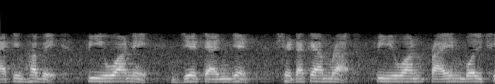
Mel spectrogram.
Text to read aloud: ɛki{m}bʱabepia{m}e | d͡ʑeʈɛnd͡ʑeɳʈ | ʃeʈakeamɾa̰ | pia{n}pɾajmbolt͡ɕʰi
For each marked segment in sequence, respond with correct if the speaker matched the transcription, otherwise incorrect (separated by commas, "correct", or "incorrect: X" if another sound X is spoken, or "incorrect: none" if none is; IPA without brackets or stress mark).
incorrect: none, incorrect: n, correct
